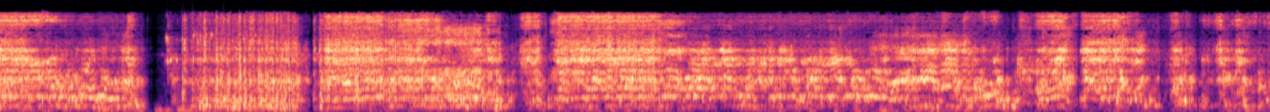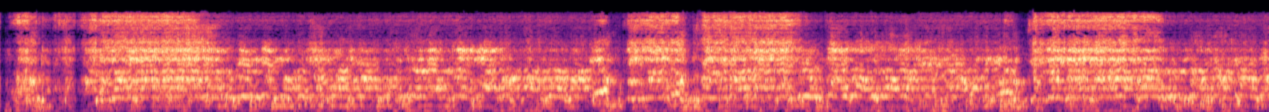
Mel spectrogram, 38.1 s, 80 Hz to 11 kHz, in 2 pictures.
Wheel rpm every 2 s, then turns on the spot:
60, 20, 40, 50, 50, 70, 70, 50, 30, 20, 50, 70, 70, 60, 40, 70, 70, 50, 70.
2-4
